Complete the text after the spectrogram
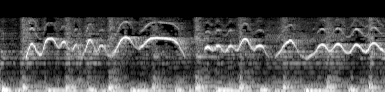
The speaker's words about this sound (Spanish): De ese modo, desde donde espere, cuando vea que pasa, yo te llamaré. Te echaré un chiflidito al que te tengo acostumbrada, muy discreto, así mi vida, óigalo.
